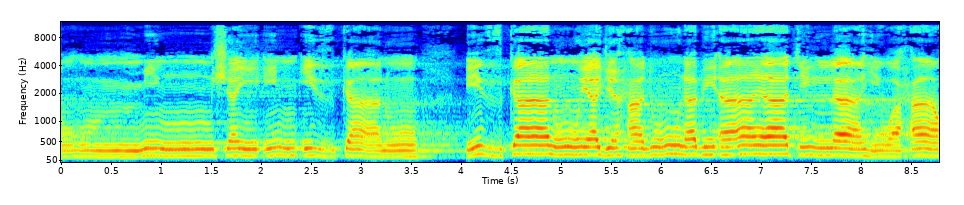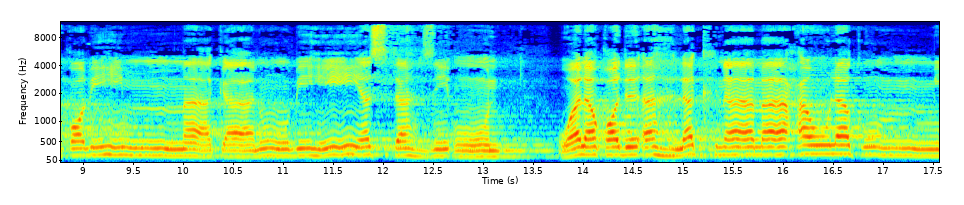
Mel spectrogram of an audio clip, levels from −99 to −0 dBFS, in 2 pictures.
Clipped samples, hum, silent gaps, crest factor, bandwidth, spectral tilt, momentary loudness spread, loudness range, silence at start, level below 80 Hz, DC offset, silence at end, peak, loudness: under 0.1%; none; none; 20 dB; 11.5 kHz; -4 dB/octave; 9 LU; 5 LU; 0 s; -74 dBFS; under 0.1%; 0 s; -4 dBFS; -22 LUFS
